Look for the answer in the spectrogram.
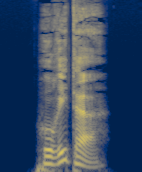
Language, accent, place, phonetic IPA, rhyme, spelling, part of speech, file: German, Germany, Berlin, [hʊˈʁɪtɐ], -ɪtɐ, Hurriter, noun, De-Hurriter.ogg
- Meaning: Hurrian (male member of the Hurrian people)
